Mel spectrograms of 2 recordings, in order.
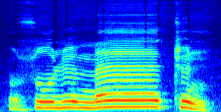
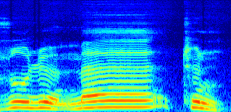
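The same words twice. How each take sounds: Both takes have the same delivery.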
